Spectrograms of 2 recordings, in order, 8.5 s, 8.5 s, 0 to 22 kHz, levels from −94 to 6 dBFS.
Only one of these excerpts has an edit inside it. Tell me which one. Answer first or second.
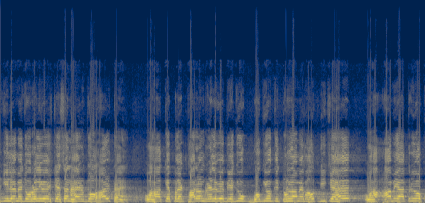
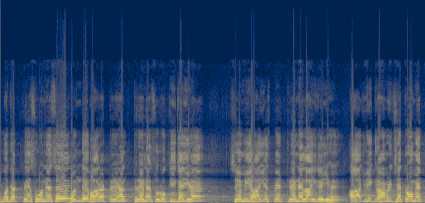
second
